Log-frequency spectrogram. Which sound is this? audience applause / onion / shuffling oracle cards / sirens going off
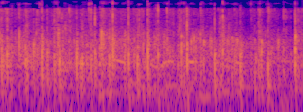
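audience applause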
